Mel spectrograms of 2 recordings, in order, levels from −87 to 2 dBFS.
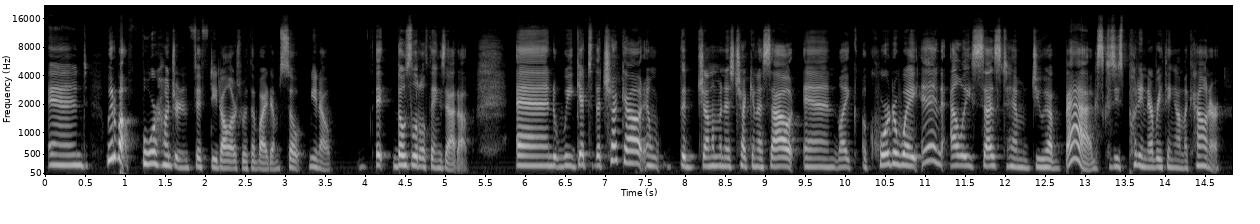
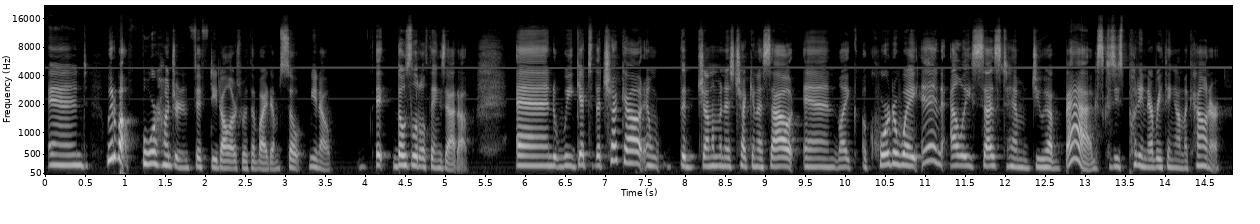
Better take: first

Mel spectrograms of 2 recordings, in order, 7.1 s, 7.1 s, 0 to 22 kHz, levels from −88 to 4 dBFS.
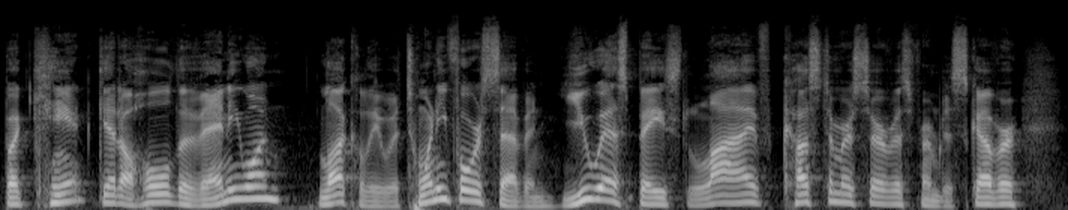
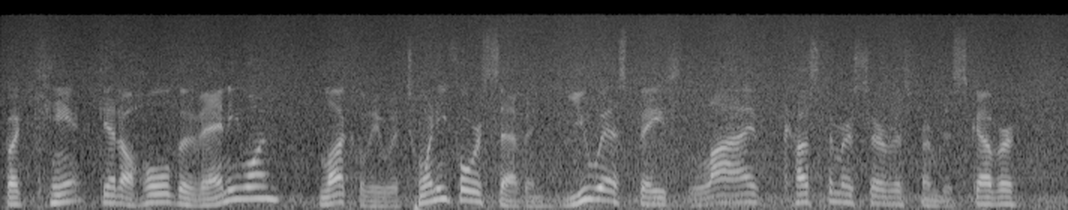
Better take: first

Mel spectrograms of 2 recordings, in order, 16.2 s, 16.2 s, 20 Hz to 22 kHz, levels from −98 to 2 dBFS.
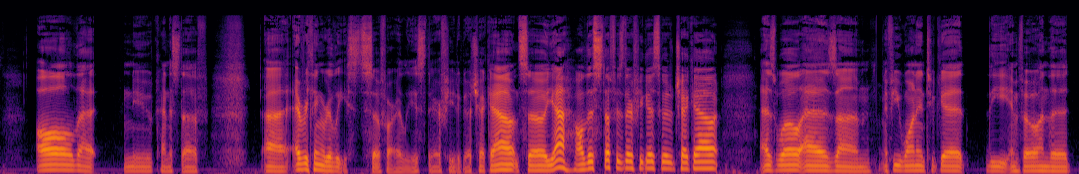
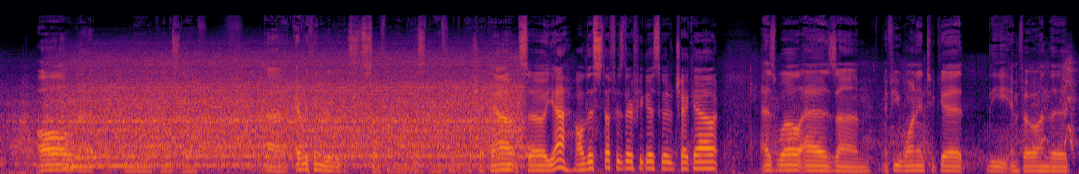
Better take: first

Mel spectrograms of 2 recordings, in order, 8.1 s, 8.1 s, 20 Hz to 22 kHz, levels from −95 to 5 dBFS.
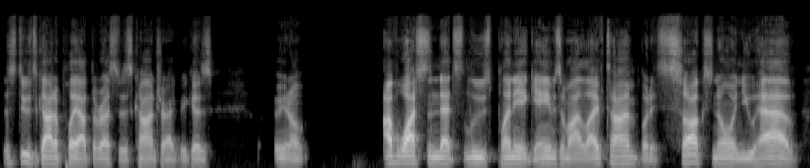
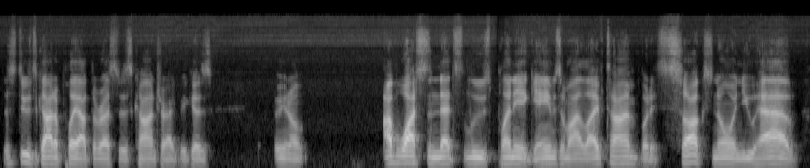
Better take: first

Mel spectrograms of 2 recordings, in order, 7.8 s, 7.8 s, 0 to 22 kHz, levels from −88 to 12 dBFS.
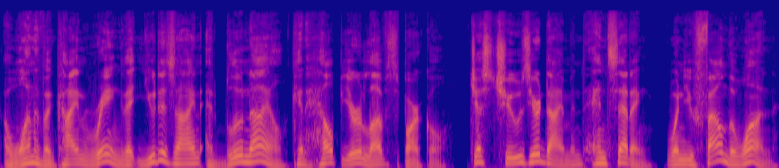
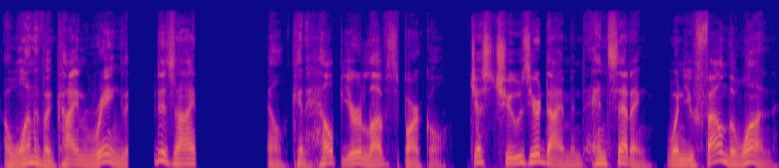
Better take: first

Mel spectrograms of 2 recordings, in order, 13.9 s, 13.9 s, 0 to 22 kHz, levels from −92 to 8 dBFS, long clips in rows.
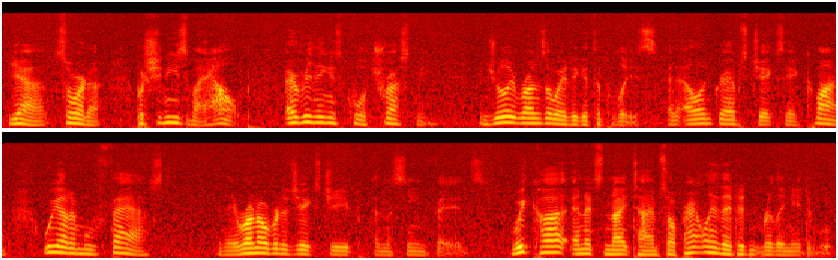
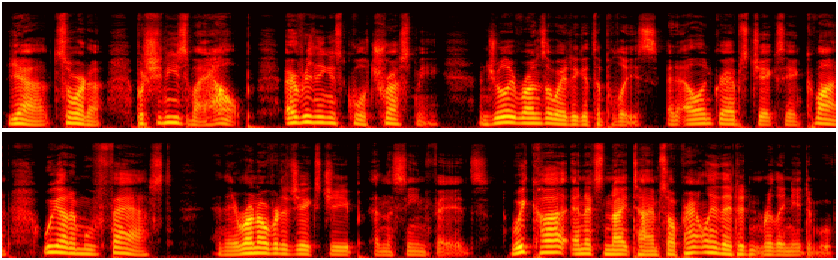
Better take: second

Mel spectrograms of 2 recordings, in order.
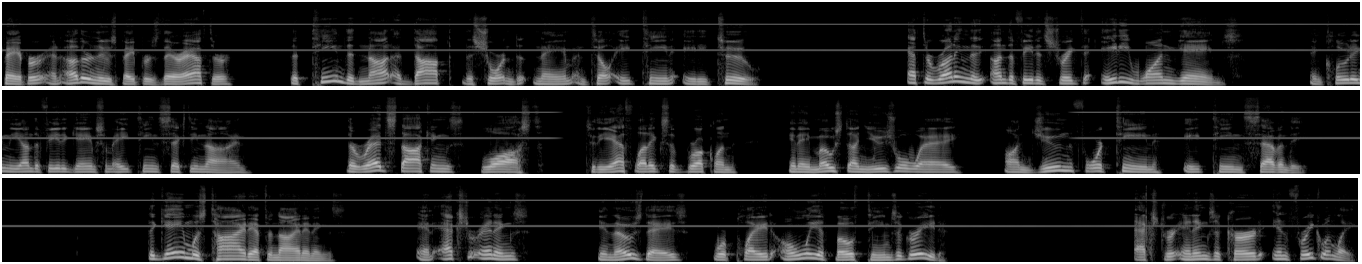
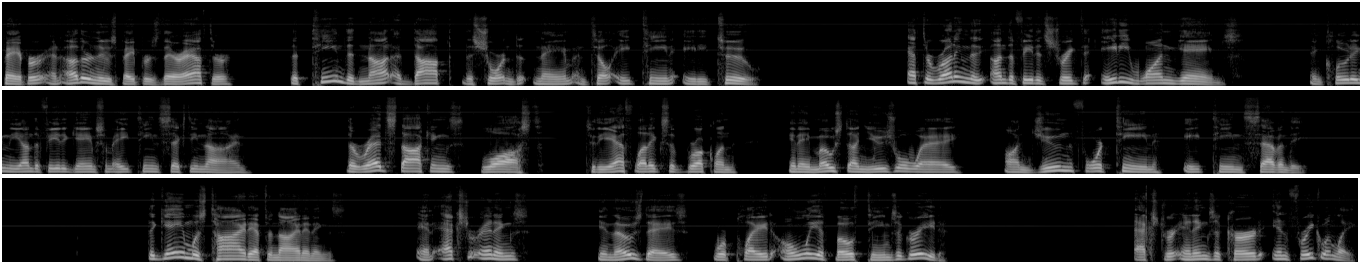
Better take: second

